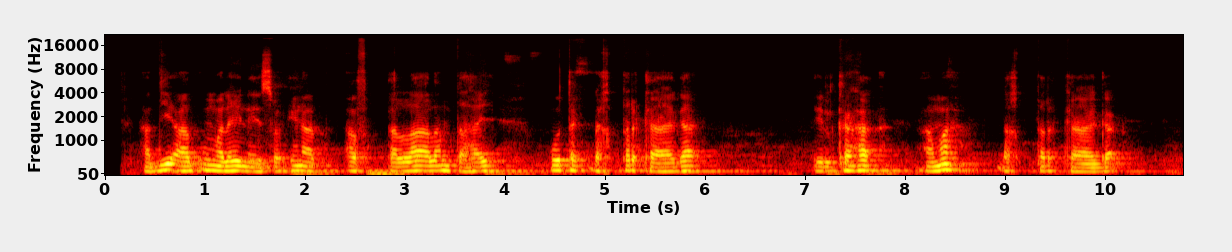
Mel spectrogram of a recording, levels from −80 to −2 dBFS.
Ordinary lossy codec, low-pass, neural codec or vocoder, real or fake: none; 19.8 kHz; codec, 44.1 kHz, 7.8 kbps, DAC; fake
